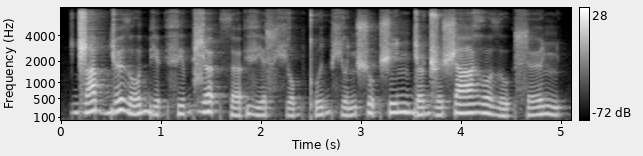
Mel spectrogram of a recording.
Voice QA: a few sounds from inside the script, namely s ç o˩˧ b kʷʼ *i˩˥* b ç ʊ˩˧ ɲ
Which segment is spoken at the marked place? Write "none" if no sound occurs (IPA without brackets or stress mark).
i˩˥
